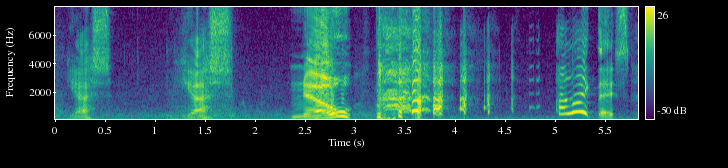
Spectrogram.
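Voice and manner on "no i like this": high squeal breaking into a laugh; squealing with delight. Real, not acted. Gamer squealing at his viewers, high and laughing. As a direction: shriek then giggle at the puzzle.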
